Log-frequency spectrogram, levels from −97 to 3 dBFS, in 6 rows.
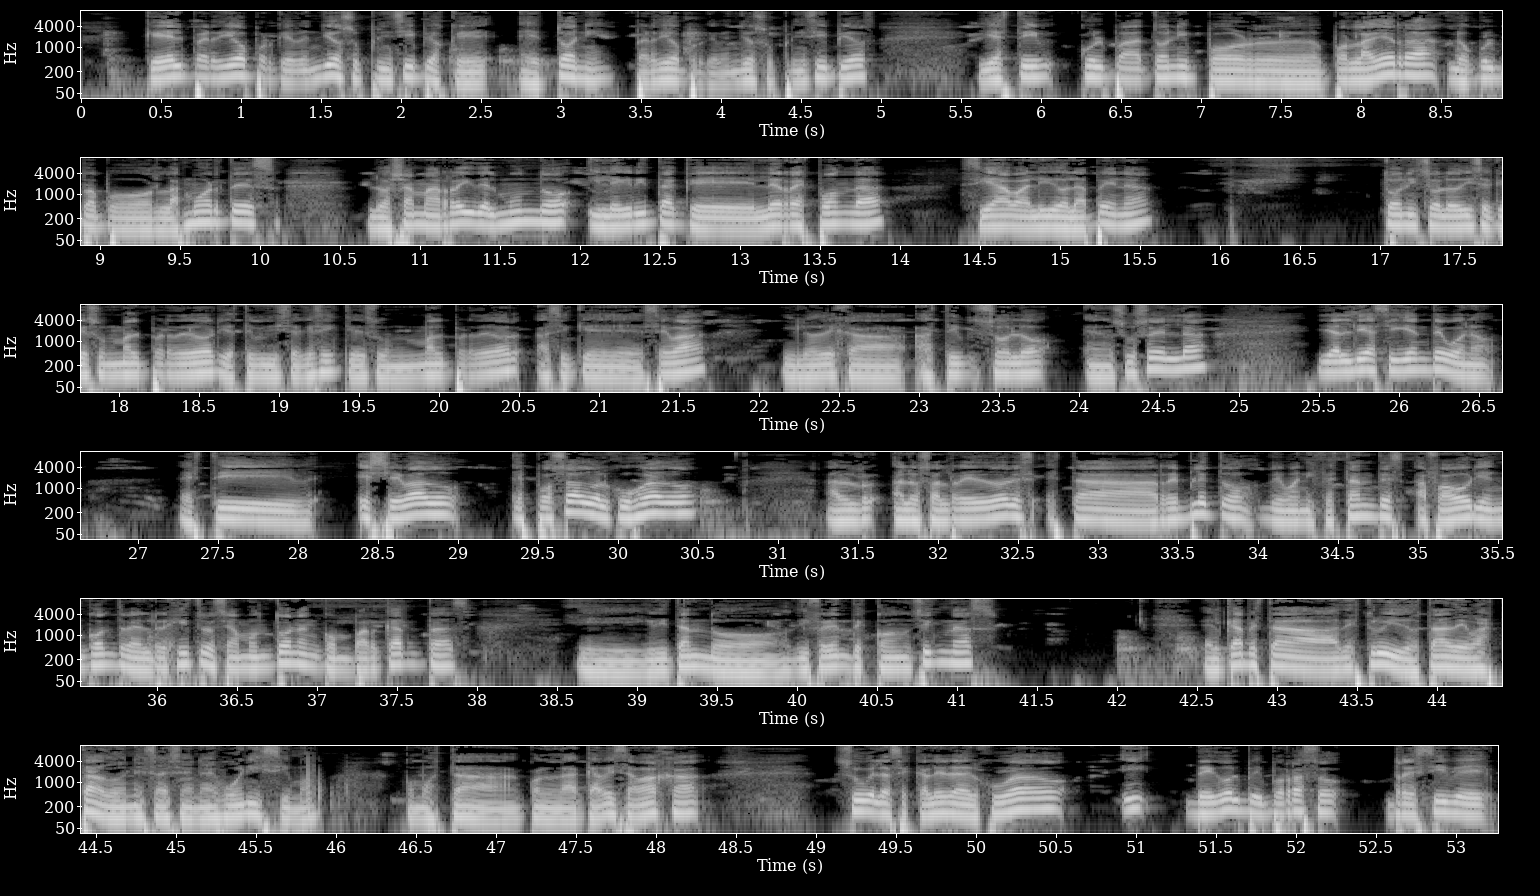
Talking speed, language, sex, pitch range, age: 155 wpm, Spanish, male, 110-150 Hz, 30-49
